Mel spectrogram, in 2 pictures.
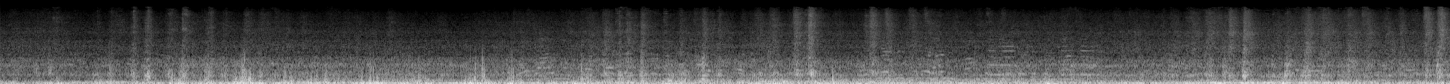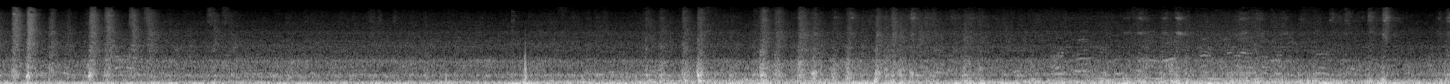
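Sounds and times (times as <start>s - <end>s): train heavy rumble: 0.0s - 29.0s
wheels clickety-clack: 0.4s - 3.0s, 11.8s - 16.9s, 20.9s - 24.8s, 25.5s - 29.0s.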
